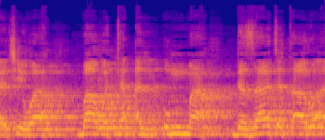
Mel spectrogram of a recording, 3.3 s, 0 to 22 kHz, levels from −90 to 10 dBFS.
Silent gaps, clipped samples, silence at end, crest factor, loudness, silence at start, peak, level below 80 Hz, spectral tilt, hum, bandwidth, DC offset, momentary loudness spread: none; under 0.1%; 0 s; 10 dB; -11 LUFS; 0 s; 0 dBFS; -52 dBFS; -5.5 dB/octave; none; 13 kHz; under 0.1%; 3 LU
